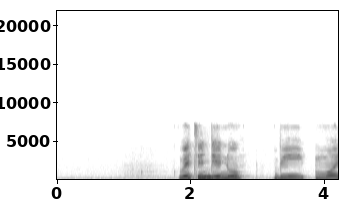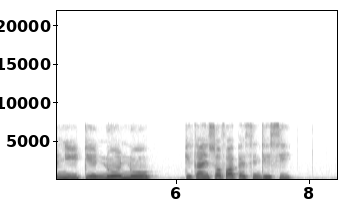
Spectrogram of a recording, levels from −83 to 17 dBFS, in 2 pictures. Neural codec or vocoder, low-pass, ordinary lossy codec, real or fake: none; 7.2 kHz; none; real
